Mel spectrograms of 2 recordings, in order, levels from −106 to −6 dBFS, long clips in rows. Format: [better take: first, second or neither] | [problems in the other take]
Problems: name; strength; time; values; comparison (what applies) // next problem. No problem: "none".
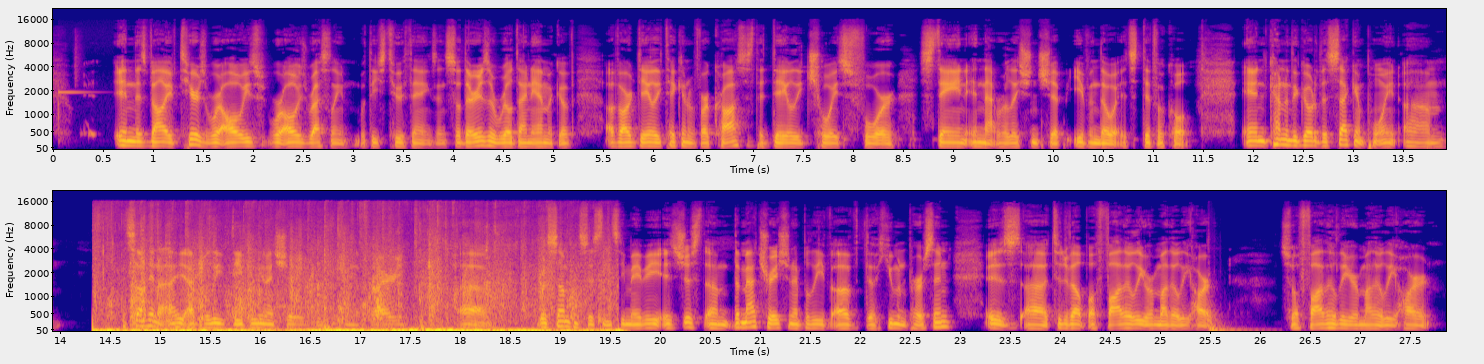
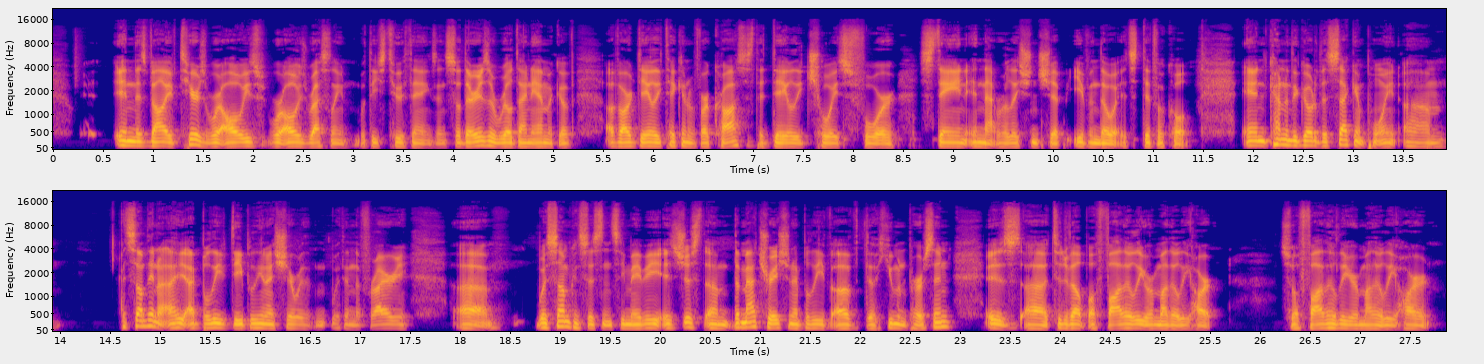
second | clattering dishes; faint; at the start; peak 15 dB below the speech // footsteps; loud; from 14 to 20 s; peak 2 dB above the speech // door banging; faint; at 25 s; peak 10 dB below the speech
